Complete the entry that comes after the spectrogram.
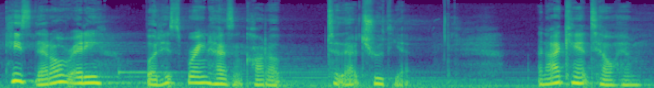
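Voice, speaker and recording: A woman's voice: fairly low pitch, unhurried, vocal fry, dark tone, faint music behind. A woman playing an anguished but determined wife and mother in an audio drama, narrating in a confiding, reflective way. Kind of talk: first-person dramatic narration.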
